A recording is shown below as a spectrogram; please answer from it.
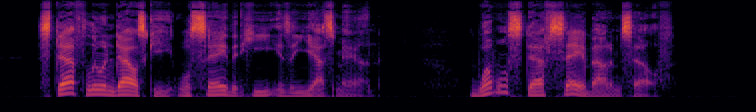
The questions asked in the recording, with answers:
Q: What will Steph say about himself?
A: Steph will say that he is a yes man.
